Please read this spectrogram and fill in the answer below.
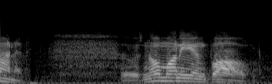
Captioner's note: Norman sighs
